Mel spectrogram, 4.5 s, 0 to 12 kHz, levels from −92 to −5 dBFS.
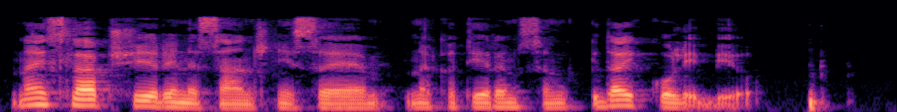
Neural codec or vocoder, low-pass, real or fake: none; 7.2 kHz; real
